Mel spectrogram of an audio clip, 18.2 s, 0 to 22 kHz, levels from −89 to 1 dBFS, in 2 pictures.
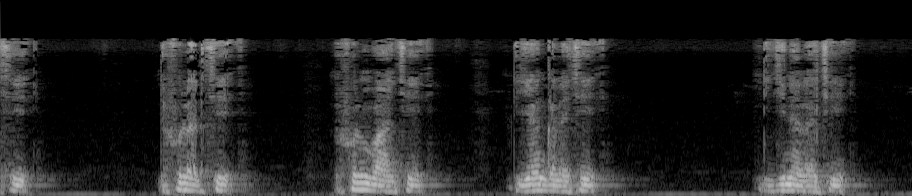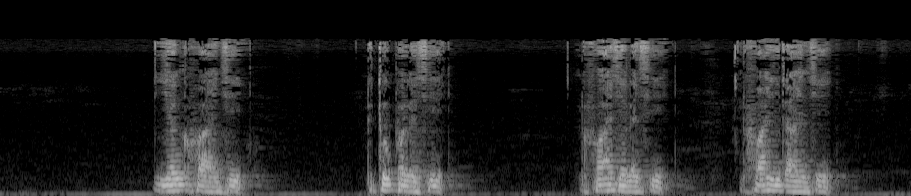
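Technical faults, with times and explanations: Throughout, AAC compression: nothing above 9.7 kHz, leaving the speech dull and smeared, with a warbling, fizzy edge on sibilants. This likely comes from AAC-LC at a rate fitting about 24 kbps, where the encoder lowers its cut-off and quantises coarsely.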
